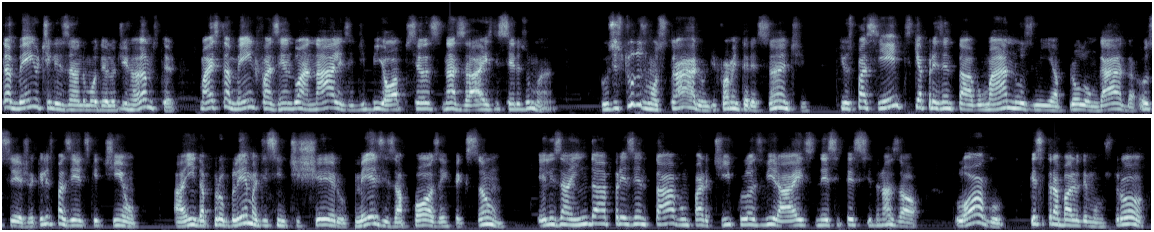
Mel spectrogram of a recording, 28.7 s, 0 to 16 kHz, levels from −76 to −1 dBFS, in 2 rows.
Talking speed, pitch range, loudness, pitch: 120 wpm, 155-200 Hz, -16 LUFS, 180 Hz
